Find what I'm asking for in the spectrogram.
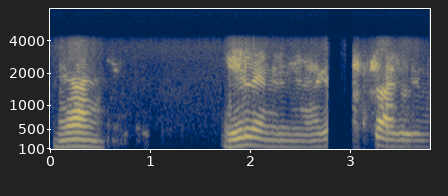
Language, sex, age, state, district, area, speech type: Kannada, male, 18-30, Karnataka, Bagalkot, rural, conversation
